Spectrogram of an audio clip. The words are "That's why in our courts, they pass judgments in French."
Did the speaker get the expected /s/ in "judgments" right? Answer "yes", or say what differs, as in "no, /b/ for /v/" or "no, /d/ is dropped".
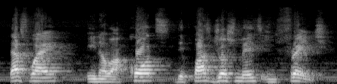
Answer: no, /s/ is dropped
